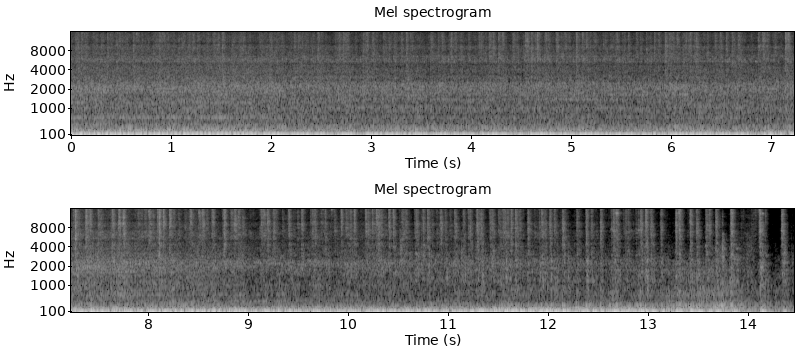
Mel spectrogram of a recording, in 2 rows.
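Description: Chrysler 440 big-block V8 of a 1979 Dodge Maxivan running steadily on a single carburetor bowl's worth of hand-poured fuel, its first run in at least twenty years. Near the end it fades and dies as it runs out of gas; the carburetor's needle and seats are stuck, so it cannot be fed from the tank.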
